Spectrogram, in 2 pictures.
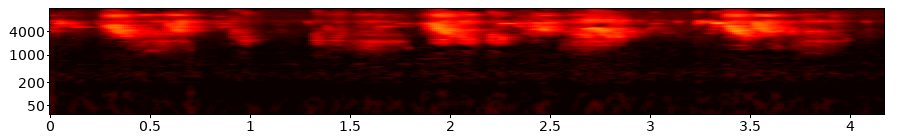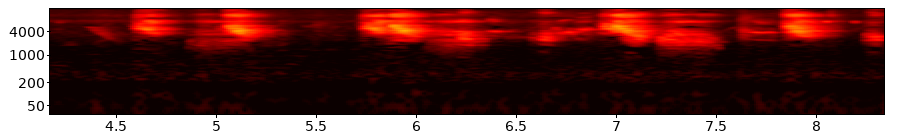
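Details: Myna chick being fed a large blue caterpillar by its parent; high, hissy rasping bursts repeated in quick succession, roughly two per second, with brief pauses between.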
